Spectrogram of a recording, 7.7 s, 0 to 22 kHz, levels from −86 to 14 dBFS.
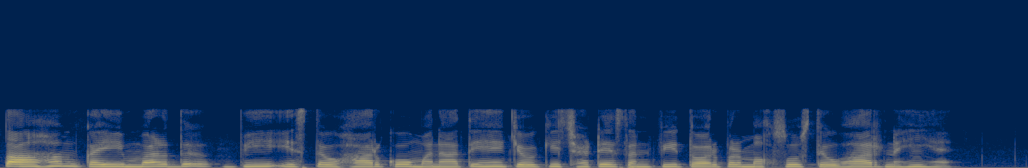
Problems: none marked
